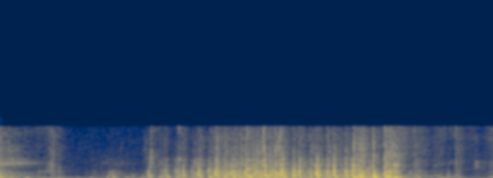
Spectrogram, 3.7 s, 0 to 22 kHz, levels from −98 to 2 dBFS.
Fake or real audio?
real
